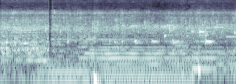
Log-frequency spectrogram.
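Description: Chicken feet being scrubbed clean under a running kitchen tap, a steady close stream of water splashing into a sink with brief handling bumps.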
